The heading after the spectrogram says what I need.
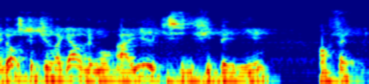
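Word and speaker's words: איל: Ça se prononce Haïl.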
